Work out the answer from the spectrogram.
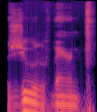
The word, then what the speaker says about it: Jules Verne: Apparently, since the French name, you don't pronounce the S. Jules Verne. Which makes it even worse. So we were both saying it horribly wrong.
